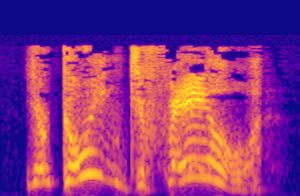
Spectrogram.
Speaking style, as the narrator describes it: Dagon snarled

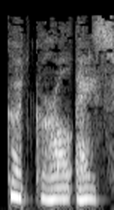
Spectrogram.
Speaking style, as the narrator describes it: she murmured

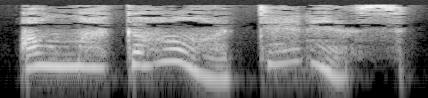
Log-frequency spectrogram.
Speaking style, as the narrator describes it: Lindsay said in a hushed voice

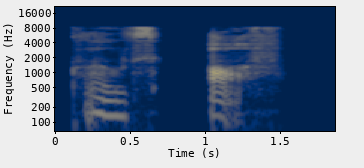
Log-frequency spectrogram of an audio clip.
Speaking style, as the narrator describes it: he growled

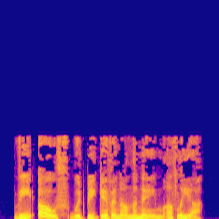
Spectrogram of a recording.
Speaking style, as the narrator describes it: Alex said, keeping his tone cool, emotionless

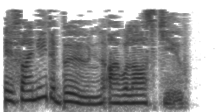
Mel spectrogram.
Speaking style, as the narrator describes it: I said

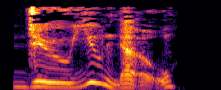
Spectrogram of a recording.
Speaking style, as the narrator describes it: Cassian drawled to her

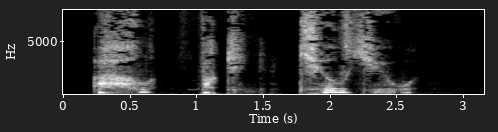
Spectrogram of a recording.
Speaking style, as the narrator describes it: Aaron whispered, her voice thick with hatred

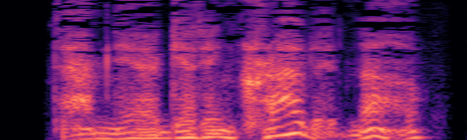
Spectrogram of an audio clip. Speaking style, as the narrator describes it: she muttered to herself

